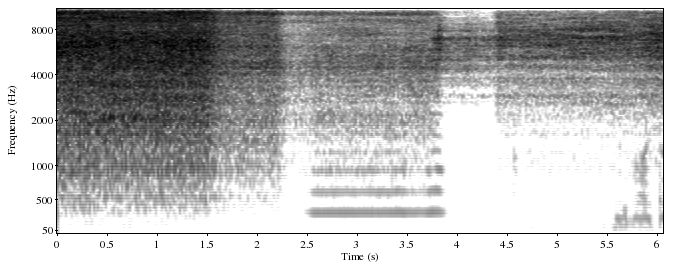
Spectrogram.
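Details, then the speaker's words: MCI 7 coach: a loud, steady high hiss for over a second, then cutoff. Air is leaking from the alternator belt tensioner's air cylinder even in the off position and exiting the switch's exhaust valve. "the off position it's leaking if you Jiggle It just right you get to stop but it's actually the cylinder that's leaking"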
